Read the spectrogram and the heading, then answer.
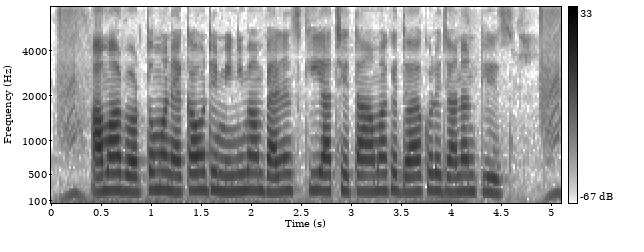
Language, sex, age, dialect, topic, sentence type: Bengali, female, 31-35, Jharkhandi, banking, statement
